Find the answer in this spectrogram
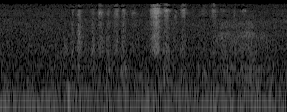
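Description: Near silence: room tone with a few faint, soft clicks and scratches, the clearest a little past halfway.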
